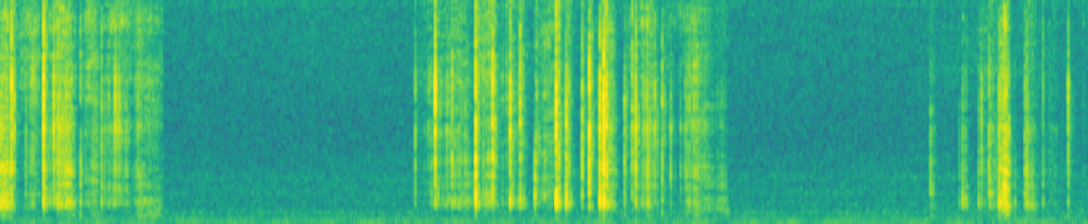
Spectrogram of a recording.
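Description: Long pointed nails scratch and tap on a closed, solid hardback book with a green cloth cover and a paper label. Bursts of dry, bright scratching and quick taps come in three clusters separated by quieter stretches, over a steady low hum.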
